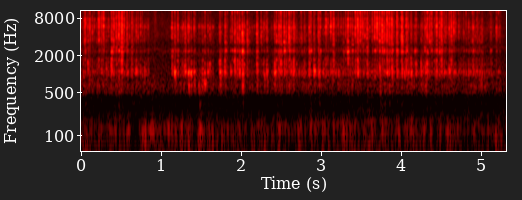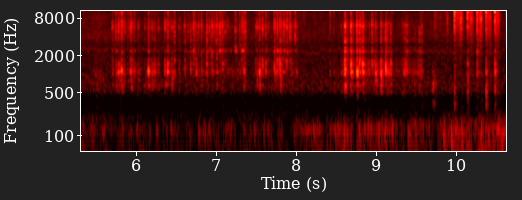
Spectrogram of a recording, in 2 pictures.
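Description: A pointed wooden stylus scratches the upper blossoms of a flat, black-coated scratch art card resting on a table. It makes quiet, continuous, dry scraping with rapid short strokes, a bright hiss and a faint tone near 1 kHz. The scratching grows louder in bursts near the end.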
